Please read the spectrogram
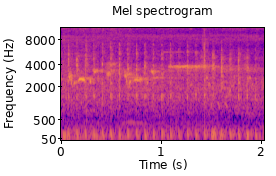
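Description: A low, rapidly pulsing background rumble, about fifteen pulses a second, in a gap with no speech.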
